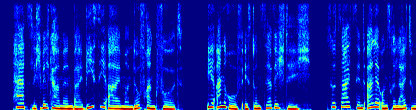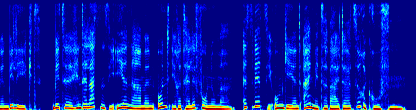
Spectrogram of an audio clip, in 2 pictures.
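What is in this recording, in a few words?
german interactive voice response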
